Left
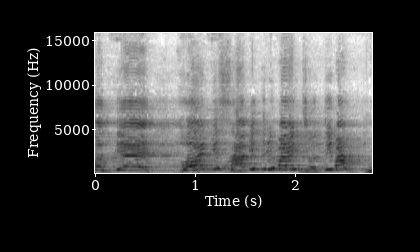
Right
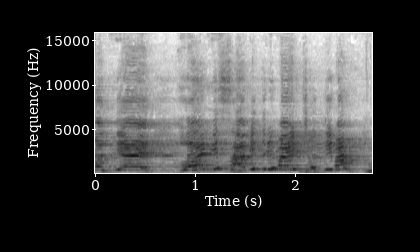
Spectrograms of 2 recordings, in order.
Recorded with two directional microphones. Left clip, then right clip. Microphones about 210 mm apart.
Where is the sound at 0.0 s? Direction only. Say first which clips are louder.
Right 4 dB; 55° left (ahead or behind).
